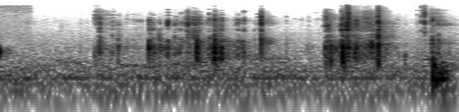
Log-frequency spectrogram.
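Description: Faint crinkling of thin plastic wrapping around a capsule toy's parts, in scattered short crackles as it is handled.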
